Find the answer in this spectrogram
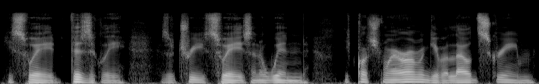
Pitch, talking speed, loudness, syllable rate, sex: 95 Hz, 210 wpm, -22 LUFS, 5.1 syllables/s, male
